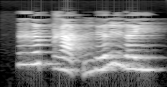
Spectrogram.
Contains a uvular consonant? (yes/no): no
